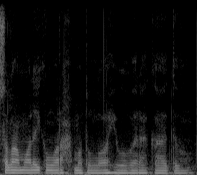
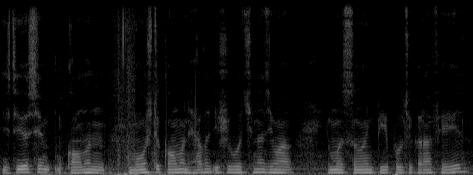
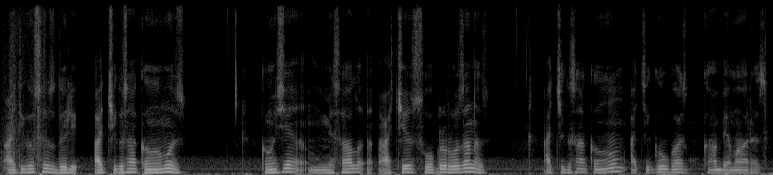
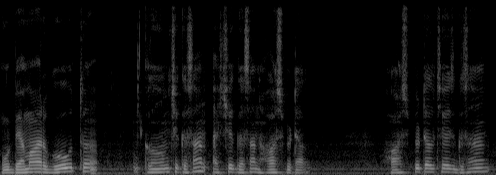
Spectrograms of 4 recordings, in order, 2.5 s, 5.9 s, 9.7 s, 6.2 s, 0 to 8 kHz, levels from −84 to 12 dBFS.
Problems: constant background noise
